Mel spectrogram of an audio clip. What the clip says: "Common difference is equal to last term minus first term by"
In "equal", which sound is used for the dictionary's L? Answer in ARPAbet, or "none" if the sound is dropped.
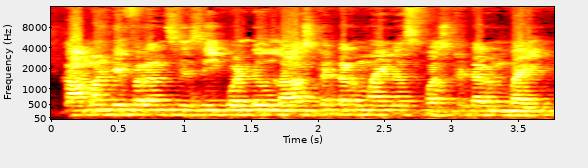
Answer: N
